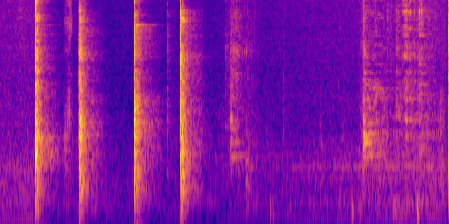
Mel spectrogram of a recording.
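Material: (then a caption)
Iron. A hot iron bloom, made by remelting the year's recovered iron in a bloomery furnace at Guédelon, is struck with a hammer during shingling. Several sharp, bright blows each fade within a fraction of a second, with softer scraping and knocks between them. The iron sounds dull rather than ringing.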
